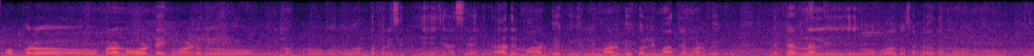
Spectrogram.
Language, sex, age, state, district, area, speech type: Kannada, male, 60+, Karnataka, Dakshina Kannada, rural, spontaneous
